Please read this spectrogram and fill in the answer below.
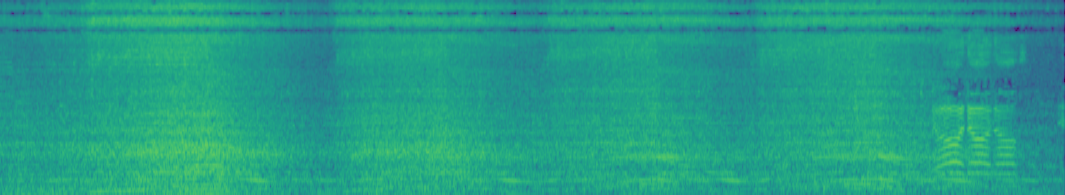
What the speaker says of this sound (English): It's spinning. Wheel spinning.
